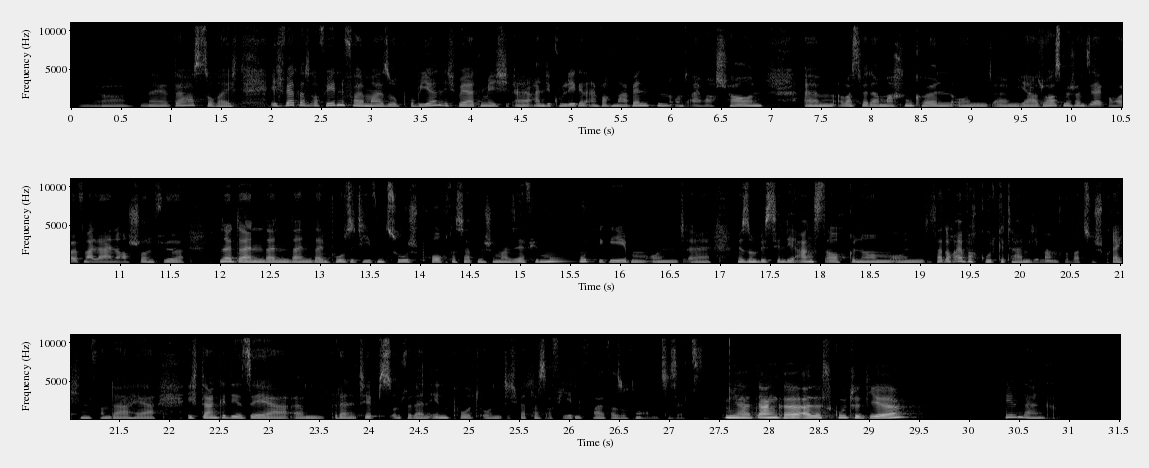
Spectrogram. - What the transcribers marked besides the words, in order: other background noise; distorted speech
- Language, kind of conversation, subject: German, advice, Wie gehst du mit der Angst um, Fehler bei der Arbeit einzugestehen?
